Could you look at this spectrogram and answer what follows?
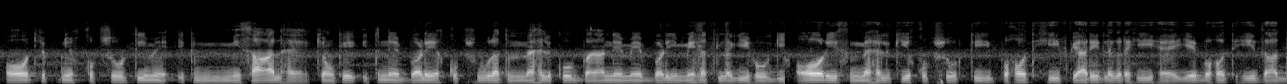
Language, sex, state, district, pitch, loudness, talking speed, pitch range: Hindi, male, Uttar Pradesh, Jyotiba Phule Nagar, 95 Hz, -22 LUFS, 160 wpm, 95-100 Hz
